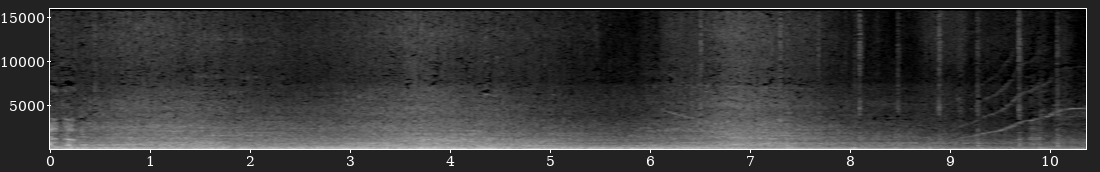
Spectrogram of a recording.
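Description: Road and wind noise inside a moving Piaggio Ape E City FX electric three-wheeler, a steady low rumble with a rushing swell, loudest about four seconds in and again around seven seconds. The noise eases near the end, where a brief rising whine comes in.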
